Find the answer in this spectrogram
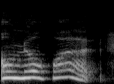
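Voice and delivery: put-on sweet voice. Retelling her reply to a man at a book signing: fakey sweet devoted-wife voice. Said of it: "I did this kind of fakey voice".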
